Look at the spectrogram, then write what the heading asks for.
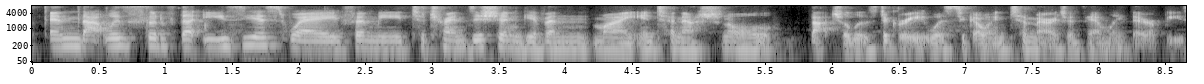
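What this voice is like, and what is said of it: Slight Australian accent. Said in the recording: “I am Australian. That's why my accent is a little, you know, Aussie.”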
